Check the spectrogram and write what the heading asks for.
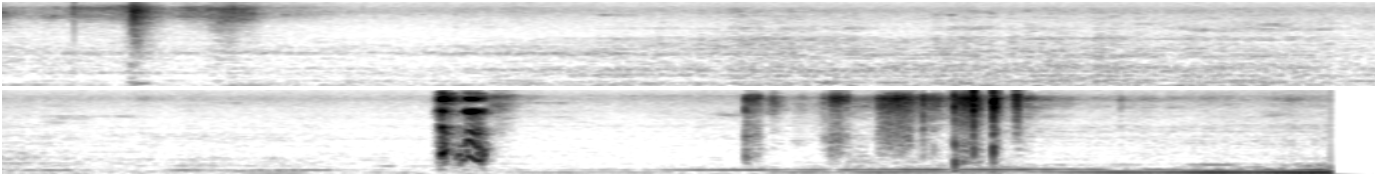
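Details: Baby boy hiccuping during tummy time while lying prone and trying to lift his head and push with his feet: a few sharp, brief hiccups spaced irregularly over soft room and movement noise.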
